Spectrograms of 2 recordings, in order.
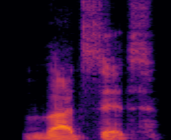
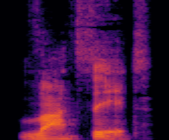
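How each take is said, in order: First: Said in the usual way. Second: A let-down, falling "That's it." with a sinking voice; dismayed. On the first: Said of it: "Kvothe said". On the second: Acted. Chronicler, dismayed at the short page: "That's it." falls flat. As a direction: Chronicler deflating as he reads "That's it.".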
